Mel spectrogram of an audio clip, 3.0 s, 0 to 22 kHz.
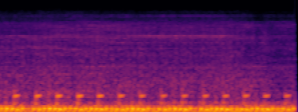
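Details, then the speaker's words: Mazda B2200/B2000 pickup engine stumbling at rough idle after first start in 20 years, fresh oil change, smoking; regular tick about twice a second over low uneven rumble; owner suspects it is running out of fuel, only a couple liters added. "i think she's running out of fuel though i only put maybe a couple liters in it yeah i'll put a couple liters in it so might be running out of fuel"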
